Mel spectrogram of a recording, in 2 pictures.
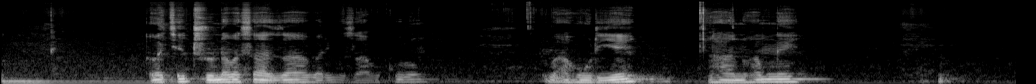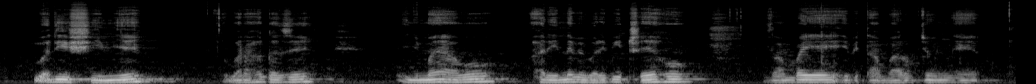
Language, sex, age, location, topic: Kinyarwanda, male, 18-24, Kigali, health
